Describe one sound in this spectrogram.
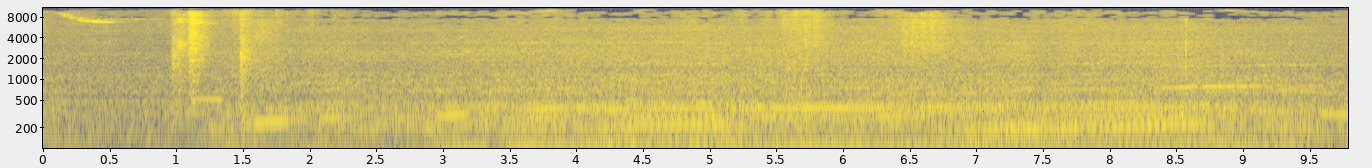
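Loose fittings on a bus rattle and clatter now and then.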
